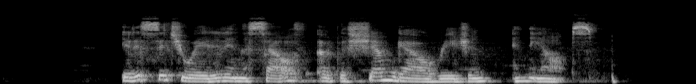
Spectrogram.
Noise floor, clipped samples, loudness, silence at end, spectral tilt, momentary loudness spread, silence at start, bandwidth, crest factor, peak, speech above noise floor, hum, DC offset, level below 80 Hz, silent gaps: -67 dBFS; under 0.1%; -19 LUFS; 0.8 s; -5 dB/octave; 6 LU; 1.2 s; 9.4 kHz; 14 dB; -6 dBFS; 49 dB; none; under 0.1%; -62 dBFS; none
